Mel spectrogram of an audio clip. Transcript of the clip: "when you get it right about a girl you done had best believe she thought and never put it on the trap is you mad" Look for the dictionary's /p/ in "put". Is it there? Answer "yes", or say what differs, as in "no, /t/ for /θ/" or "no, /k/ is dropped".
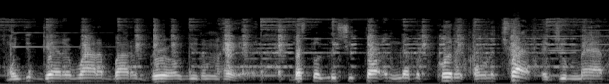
yes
